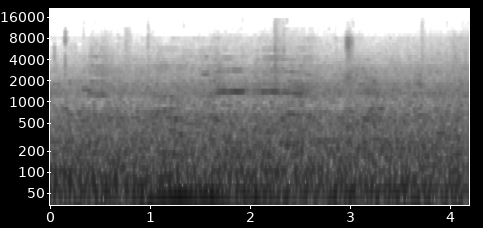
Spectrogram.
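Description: A man whistles a tune nearby.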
